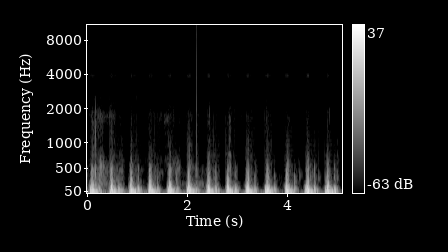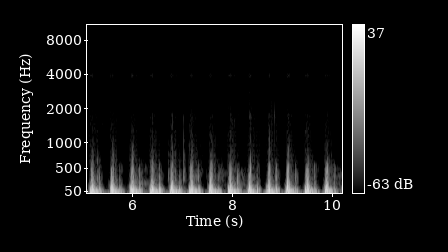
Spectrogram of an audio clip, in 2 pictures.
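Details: Live heartbeat sound during an ECG exercise stress test: steady, strong, fast heartbeats at about 150 per minute with a regular rhythm, normal heart sounds under exercise.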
